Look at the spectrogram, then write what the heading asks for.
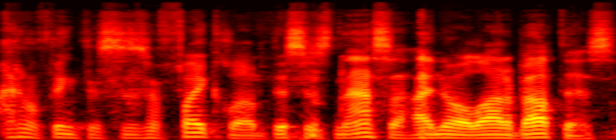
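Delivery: mock muttering under breath. Retelling own reply to what they said: retelling a mutter under breath. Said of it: "under my breath".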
